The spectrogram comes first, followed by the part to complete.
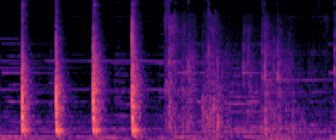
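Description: Four sharp taps about half a second apart in the first two seconds, a wooden spatula knocking cake batter off the rim of a glass mixing bowl, over background music.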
